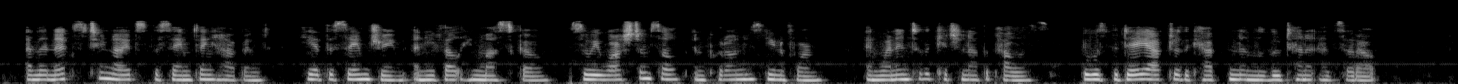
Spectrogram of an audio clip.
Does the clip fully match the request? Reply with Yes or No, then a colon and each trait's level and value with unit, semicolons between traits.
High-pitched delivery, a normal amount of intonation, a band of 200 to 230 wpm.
No: high, 215 Hz; narrow, 2.2 semitones; fast, 205 wpm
